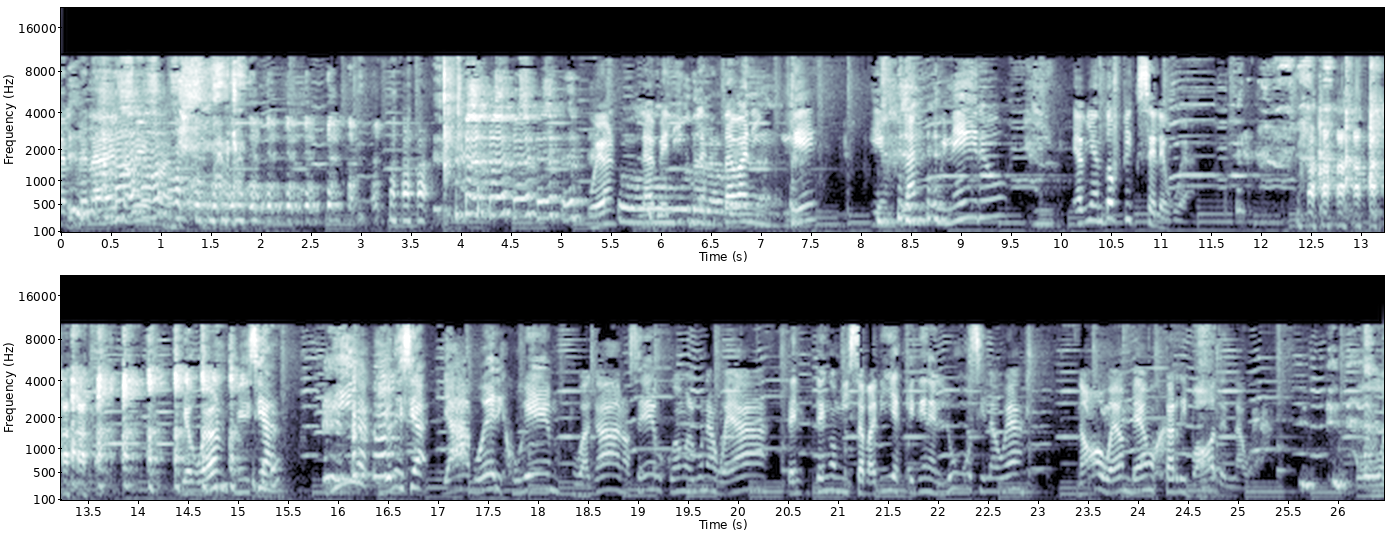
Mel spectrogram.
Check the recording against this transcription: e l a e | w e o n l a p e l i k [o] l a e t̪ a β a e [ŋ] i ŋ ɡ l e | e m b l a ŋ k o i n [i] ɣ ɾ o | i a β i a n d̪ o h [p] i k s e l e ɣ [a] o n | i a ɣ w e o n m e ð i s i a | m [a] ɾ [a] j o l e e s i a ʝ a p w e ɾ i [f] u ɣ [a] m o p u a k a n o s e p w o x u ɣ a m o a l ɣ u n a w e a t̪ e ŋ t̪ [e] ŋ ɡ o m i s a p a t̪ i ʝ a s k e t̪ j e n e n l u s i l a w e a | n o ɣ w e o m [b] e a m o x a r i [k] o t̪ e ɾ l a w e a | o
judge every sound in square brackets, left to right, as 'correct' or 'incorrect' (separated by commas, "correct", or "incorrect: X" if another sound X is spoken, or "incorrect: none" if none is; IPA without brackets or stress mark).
incorrect: u, incorrect: n, incorrect: e, correct, incorrect: e, incorrect: i, correct, incorrect: x, incorrect: e, correct, correct, incorrect: p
